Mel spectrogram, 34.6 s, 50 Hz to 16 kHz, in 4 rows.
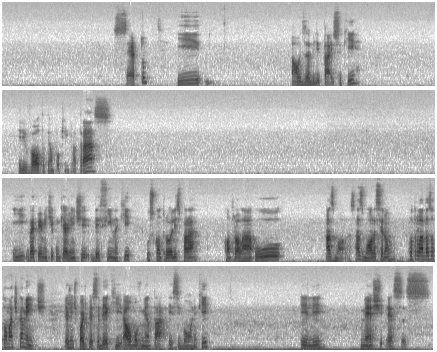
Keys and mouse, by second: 6.7 click, 7.9 click, 8.8 click, 10.5 click, 11.0 click, 11.6 click, 12.0 click, 13.3 click, 13.9 click, 14.6 click, 17.2 click, 17.9 middle click, 19.0-19.5 ctrl+middle click, 19.6 middle click, 20.1 middle click, 20.6-21.1 shift+middle click, 21.0 shift+middle click, 21.2 ctrl+middle click, 24.1 click, 26.3 s, 28.3 Escape, 28.7 r, 30.5 s, 33.7 shift+middle click, 34.4 middle click.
